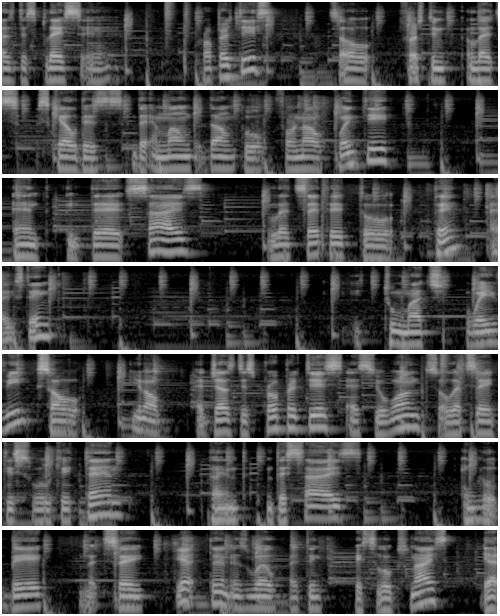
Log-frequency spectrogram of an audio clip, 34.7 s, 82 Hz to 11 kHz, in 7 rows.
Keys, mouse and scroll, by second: 1.5 click, 5.3 click, 7.2 KP_2, 7.3 KP_0, 8.1 Return, 9.1 click, 13.7 click, 14.1 KP_1, 14.1 KP_0, 14.7 Return, 16.7 click, 21.3 click, 24.4 KP_1, 24.6 KP_0, 25.2 Return, 26.0 click, 31.4 KP_1, 31.6 KP_0, 32.1 Return.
